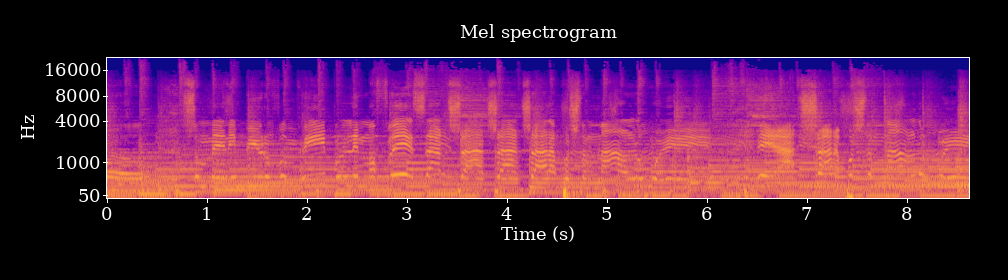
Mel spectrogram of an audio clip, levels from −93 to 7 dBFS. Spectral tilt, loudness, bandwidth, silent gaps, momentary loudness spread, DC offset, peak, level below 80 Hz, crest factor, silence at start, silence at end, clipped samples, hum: -4 dB/octave; -17 LUFS; over 20 kHz; none; 5 LU; under 0.1%; 0 dBFS; -28 dBFS; 18 dB; 0 s; 0 s; under 0.1%; none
